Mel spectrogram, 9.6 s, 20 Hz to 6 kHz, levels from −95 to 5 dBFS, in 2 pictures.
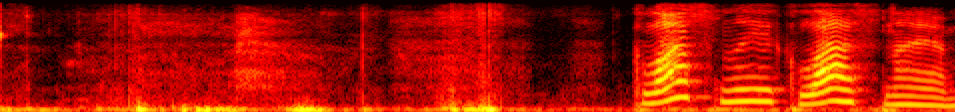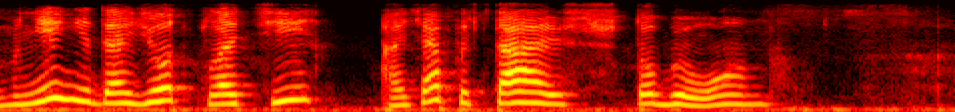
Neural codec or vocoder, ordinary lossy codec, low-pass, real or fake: codec, 16 kHz, 16 kbps, FreqCodec, smaller model; none; 5.4 kHz; fake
